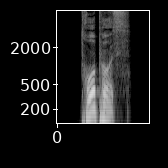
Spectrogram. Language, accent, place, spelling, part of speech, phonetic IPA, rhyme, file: German, Germany, Berlin, Tropus, noun, [ˈtʁoːpʊs], -oːpʊs, De-Tropus.ogg
- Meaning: trope (figure of speech)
